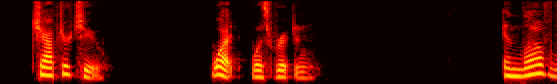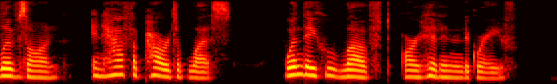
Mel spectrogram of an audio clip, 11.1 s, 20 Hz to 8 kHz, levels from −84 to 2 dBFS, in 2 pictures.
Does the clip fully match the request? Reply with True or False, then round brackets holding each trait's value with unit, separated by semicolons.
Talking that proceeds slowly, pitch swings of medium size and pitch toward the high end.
True (130 wpm; 4.4 semitones; 200 Hz)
